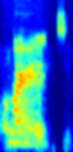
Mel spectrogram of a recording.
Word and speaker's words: weren't: So it sounds like we say weren't, but we actually do not pronounce the second E. So we just say weren't, weren't.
